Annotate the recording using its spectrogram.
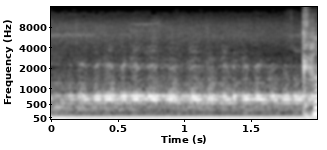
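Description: Background music score: a sustained low drone with a few steady held tones above it.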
